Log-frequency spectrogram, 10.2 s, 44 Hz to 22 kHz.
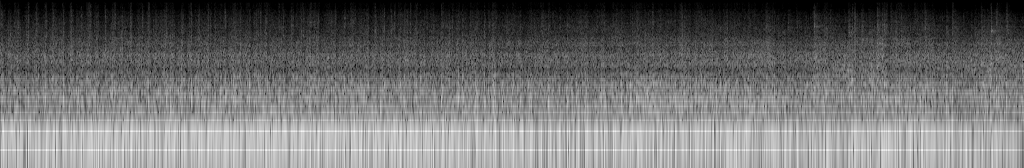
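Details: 372 small-block Chevy V8 in an original S10, on an LS tune file after timing was added; a loud, deep, lumpy idle holds steady without stalling or misfires. Normal idle.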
